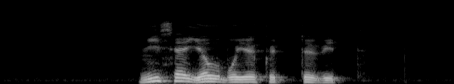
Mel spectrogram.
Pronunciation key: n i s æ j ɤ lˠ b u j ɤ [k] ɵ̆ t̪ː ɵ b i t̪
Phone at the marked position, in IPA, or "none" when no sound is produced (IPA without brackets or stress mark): k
